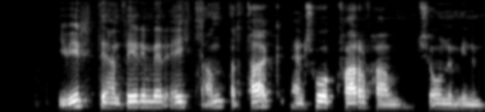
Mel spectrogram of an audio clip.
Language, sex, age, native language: Icelandic, male, 30-39, Icelandic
